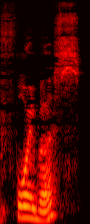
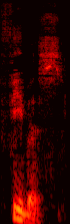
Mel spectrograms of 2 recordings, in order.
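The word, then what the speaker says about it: Phoebus: So apologies to all devotees of Apollo for saying fibbus instead of feebus.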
